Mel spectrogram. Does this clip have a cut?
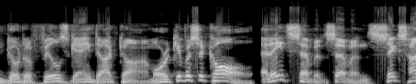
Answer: no; 0 cuts

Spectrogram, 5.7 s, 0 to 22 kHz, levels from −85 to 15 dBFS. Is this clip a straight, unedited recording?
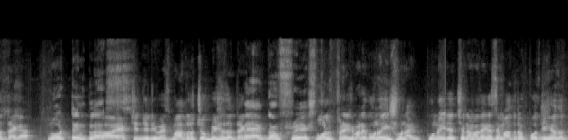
no; 1 cut; at 4.5 s

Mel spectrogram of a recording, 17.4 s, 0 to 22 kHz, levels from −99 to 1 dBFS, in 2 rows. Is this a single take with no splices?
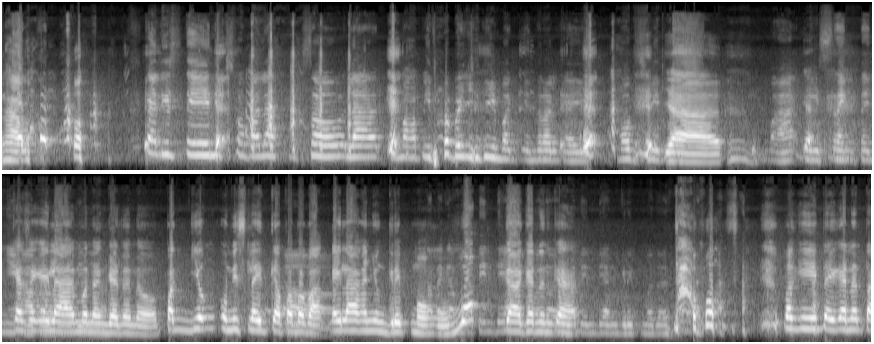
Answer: yes; 0 cuts

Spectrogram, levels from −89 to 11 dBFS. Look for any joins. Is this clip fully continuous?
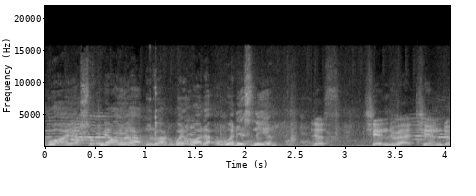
no; 1 cut; at 2.7 s

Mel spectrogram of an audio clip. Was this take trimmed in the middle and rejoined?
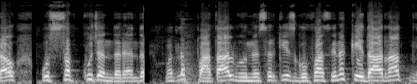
yes; 1 cut; at 1.5 s

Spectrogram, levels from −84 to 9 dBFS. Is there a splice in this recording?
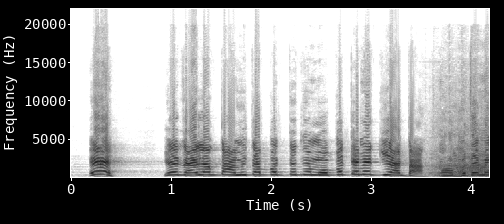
no; 0 cuts

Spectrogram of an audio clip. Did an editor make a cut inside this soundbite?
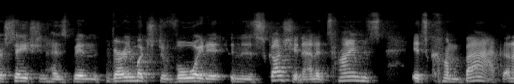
yes; 2 cuts; at 1.0 s, 2.3 s

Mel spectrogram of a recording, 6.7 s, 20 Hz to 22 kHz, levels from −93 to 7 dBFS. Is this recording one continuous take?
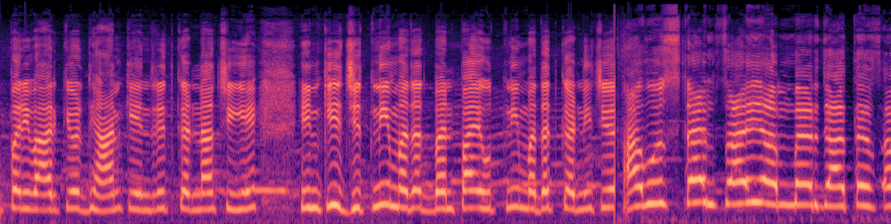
no; 1 cut; at 4.6 s

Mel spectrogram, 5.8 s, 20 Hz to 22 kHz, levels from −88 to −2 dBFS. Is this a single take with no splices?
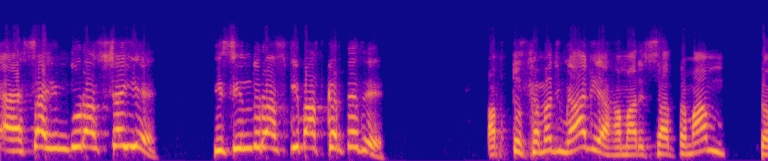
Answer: yes; 0 cuts

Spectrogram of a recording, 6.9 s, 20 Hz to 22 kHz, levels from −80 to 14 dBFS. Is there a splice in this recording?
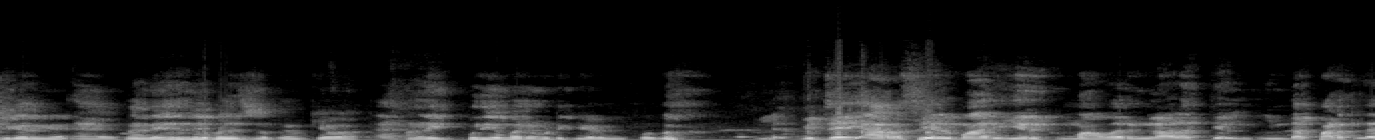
no; 0 cuts

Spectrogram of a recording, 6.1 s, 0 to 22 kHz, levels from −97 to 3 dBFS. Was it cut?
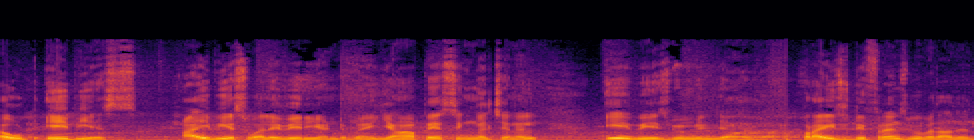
yes; 1 cut; at 5.0 s

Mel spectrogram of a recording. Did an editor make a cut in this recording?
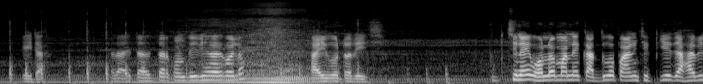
no; 0 cuts

